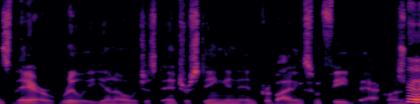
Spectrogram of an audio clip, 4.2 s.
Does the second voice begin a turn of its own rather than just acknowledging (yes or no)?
yes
